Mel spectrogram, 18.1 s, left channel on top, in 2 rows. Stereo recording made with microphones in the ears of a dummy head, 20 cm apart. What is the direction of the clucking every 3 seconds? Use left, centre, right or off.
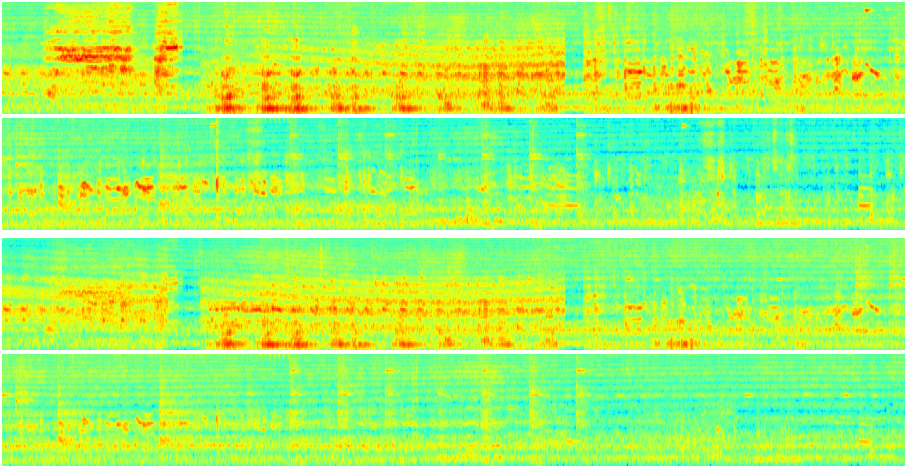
right, centre, left, left, left, left.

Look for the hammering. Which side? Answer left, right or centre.
right.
